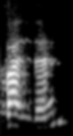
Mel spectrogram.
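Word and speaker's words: Walden: Por otra parte, va a escribir otro texto que en alemán se pronuncia Valden, que tiene que ver con la presencia y su exilio y aislamiento y reclusión en el bosque.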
